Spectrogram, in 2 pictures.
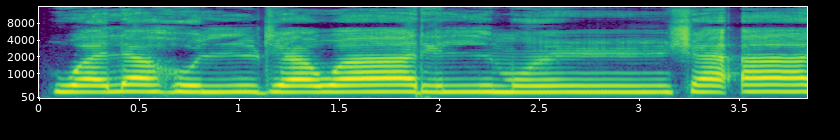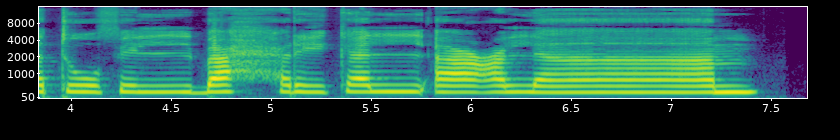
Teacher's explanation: عین کی ادائیگی حلق کے درمیان والے حصے سے ہے، کیونکہ یہاں عین ساکن ہے تو ہمیں عین کو ظاہر کرنا ہے، وَلَهُ الْجَوَارِ الْمُنشَآتُ فِي الْبَحْرِ كَالْأَعْلَامِ فَبِأَيِّ آلَاءِ رَبِّكُمَا تُكَذِّبَانِ۔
